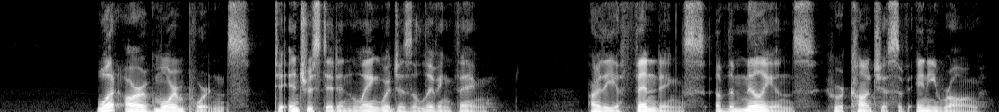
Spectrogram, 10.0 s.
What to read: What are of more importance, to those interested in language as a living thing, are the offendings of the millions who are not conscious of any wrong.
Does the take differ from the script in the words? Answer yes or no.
yes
